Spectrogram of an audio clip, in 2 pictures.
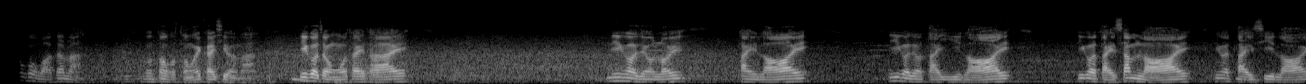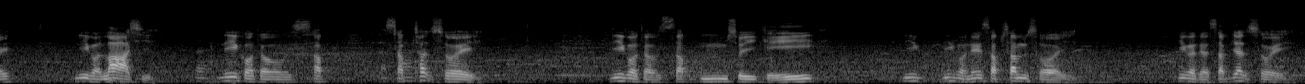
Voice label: cantonese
